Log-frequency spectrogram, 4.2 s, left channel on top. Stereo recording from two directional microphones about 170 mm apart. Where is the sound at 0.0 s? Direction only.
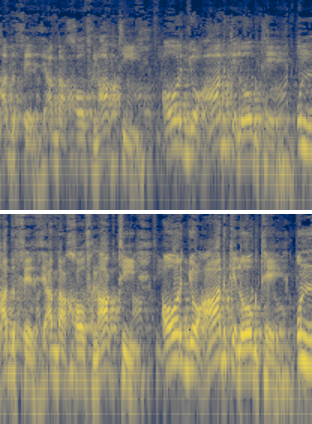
30° right (ahead or behind).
